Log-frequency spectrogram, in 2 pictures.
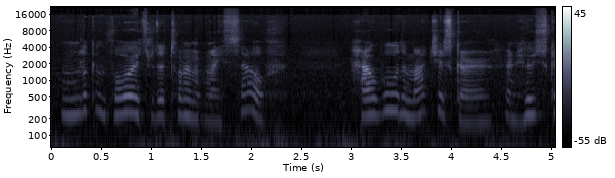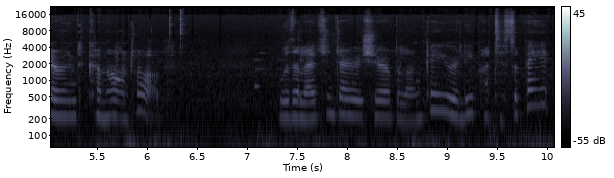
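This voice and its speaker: Girl streamer chatting over a game, kinda high voice, reactive slangy, bit of noise in the background. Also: normal speed, low-quality recording. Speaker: streamer playing a video game. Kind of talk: casual playthrough commentary, reading game text aloud.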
